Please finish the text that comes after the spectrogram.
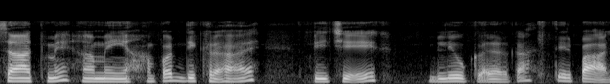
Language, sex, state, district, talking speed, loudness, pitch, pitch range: Hindi, male, Himachal Pradesh, Shimla, 140 wpm, -19 LUFS, 145 Hz, 135-150 Hz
